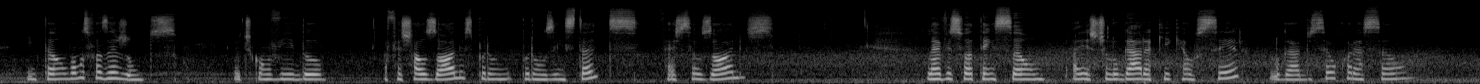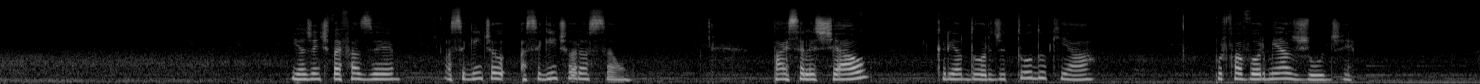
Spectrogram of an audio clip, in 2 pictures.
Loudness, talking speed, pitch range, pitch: -29 LUFS, 115 wpm, 235-255 Hz, 245 Hz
